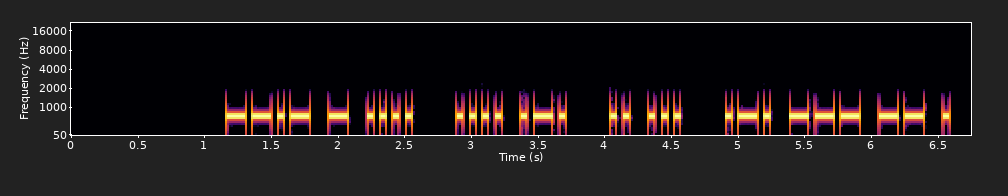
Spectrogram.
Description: Morse code, heard as a keyed tone, about 25 wpm, 700 Hz. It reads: QTH HR IS ROME
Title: Common QSO Phrases 25wpm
